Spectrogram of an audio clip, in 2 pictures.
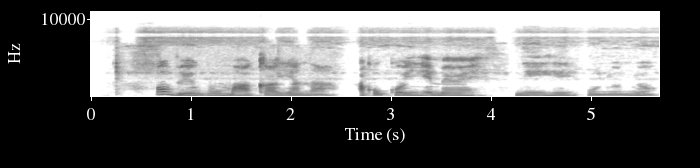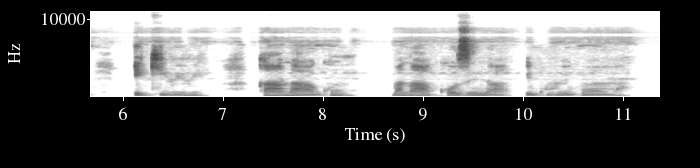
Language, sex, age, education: Igbo, female, 15-29, tertiary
